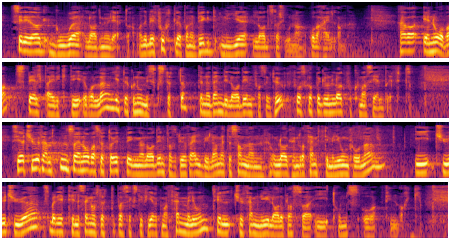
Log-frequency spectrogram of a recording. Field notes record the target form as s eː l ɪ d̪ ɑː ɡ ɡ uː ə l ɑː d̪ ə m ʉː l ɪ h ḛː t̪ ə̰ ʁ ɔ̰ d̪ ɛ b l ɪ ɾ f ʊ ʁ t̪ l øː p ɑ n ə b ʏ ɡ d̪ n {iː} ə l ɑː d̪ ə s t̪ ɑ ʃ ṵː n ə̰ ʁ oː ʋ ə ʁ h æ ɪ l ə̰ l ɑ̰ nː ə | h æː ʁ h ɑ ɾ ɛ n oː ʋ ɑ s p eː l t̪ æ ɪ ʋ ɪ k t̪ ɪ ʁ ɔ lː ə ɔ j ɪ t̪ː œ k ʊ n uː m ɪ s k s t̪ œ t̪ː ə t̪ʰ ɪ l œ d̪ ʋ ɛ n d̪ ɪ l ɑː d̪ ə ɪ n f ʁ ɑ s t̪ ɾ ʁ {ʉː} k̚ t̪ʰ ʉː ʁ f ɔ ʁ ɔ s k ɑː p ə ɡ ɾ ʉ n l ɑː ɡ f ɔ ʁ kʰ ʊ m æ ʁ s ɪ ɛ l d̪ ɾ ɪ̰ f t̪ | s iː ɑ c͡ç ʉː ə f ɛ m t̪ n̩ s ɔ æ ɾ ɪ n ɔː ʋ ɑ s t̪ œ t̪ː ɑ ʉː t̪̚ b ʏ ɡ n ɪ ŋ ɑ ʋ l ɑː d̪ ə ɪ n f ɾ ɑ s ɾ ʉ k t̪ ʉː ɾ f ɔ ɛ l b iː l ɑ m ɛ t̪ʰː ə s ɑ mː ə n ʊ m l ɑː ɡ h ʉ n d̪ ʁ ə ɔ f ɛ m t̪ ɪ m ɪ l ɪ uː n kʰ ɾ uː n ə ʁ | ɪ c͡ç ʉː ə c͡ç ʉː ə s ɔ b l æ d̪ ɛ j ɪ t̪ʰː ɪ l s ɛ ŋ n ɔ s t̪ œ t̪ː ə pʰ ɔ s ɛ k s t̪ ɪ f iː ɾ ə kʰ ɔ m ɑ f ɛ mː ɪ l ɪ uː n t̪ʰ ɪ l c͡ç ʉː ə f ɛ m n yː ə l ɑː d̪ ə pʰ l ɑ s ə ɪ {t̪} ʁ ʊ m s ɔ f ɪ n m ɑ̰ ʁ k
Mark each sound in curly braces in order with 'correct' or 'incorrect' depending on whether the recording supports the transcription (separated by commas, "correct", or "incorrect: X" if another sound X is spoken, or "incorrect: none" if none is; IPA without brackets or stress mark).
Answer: incorrect: yː, incorrect: ʉ, incorrect: t̪ʰ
